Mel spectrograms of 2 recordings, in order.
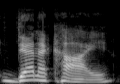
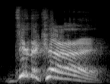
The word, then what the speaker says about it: Denakhai: I have never forgotten that pronunciation of my last name. Never. So I thought that was kind of cool. And so I kind of forced the pronunciation using the K and the H and the A and the I. And I was using it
